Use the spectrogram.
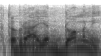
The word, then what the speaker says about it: Bryan Domani: Masih bersama dengan Brian Domani di sini. Benar bacanya ya? Brian Brian Domani. Betul. Brian Domani. Ya, Domani. Oke.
